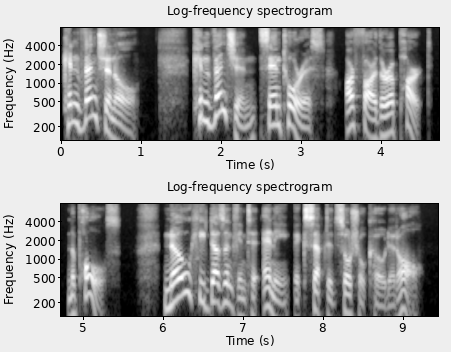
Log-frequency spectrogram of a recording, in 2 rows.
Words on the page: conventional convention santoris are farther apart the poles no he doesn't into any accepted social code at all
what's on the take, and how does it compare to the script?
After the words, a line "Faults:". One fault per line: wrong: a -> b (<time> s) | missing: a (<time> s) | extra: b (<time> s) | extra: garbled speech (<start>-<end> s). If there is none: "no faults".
conventional convention santoris are farther apart the poles no he doesn't into any accepted social code at all
Faults:
no faults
